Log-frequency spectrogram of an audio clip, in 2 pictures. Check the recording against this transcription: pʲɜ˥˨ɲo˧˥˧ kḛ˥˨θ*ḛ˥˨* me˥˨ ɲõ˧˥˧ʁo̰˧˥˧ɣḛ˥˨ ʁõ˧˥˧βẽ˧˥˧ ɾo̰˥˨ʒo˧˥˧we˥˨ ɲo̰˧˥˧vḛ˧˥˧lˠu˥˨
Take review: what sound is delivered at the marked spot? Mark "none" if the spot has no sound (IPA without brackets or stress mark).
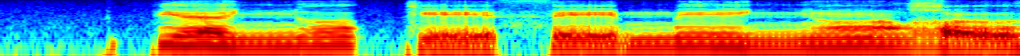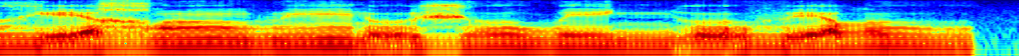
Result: ḛ˥˨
